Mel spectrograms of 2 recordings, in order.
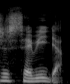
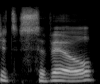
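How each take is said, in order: First: The name ends in a vee-ya sound. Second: The name ends in a short vil sound. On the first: "but in Spanish, it's Sevilla" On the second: "In English, it's Seville"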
